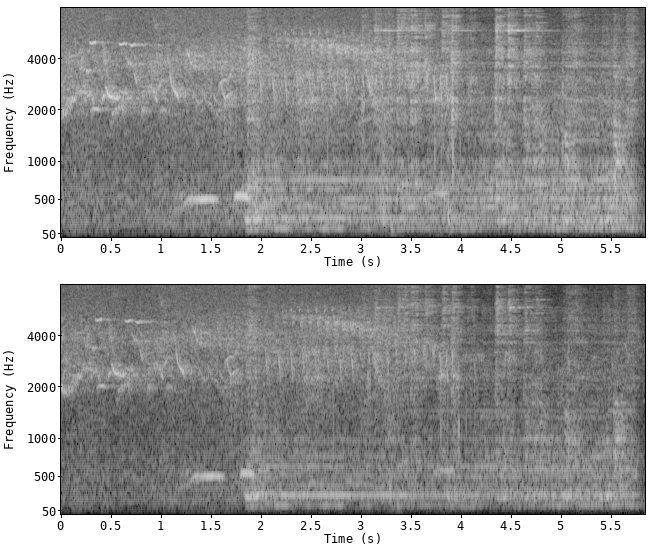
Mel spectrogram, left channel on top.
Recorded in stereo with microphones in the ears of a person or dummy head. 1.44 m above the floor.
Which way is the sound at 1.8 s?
25° left (ahead or behind).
